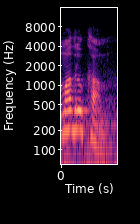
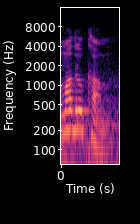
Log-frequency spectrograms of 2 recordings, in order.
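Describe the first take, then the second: First: Will is joined to the previous word. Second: The same.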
